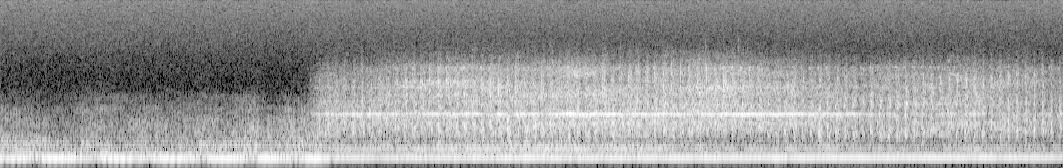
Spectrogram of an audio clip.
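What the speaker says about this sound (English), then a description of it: "In our helicopter, we will photograph the spectacle from the air, as Philippe and a team of divers" A helicopter in flight over clear tropical waters off the Yucatan gives a steady, loud rotor and engine drone, unbroken throughout with a constant low hum.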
